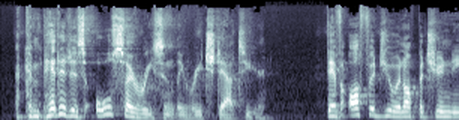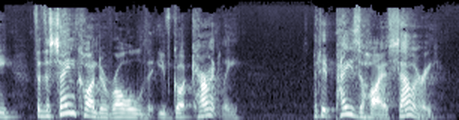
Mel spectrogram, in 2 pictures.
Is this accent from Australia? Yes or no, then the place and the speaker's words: yes; Australia; I grew up in Australia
